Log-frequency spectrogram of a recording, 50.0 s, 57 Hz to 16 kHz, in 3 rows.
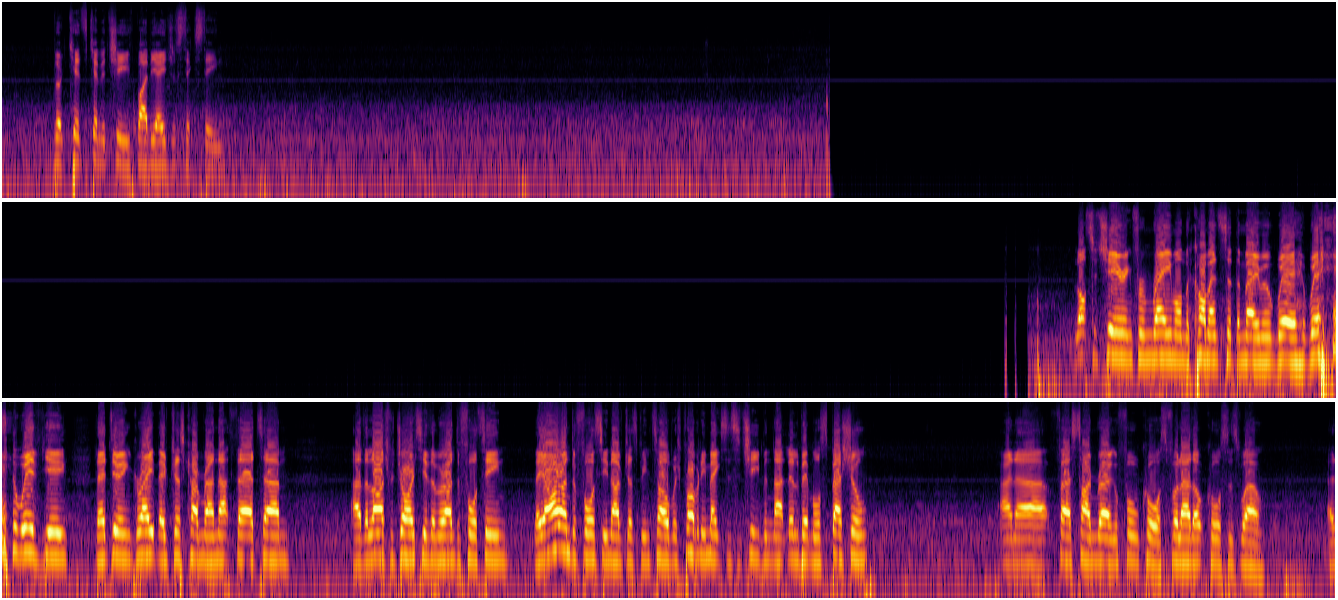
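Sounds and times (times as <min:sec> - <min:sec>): wind rumbling on microphone: 0:00.0 - 0:10.4, 0:29.5 - 0:32.0, 0:41.3 - 0:46.6, 0:48.6 - 0:50.0.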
